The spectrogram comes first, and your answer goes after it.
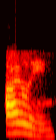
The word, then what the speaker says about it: Eileen: first speaker today is elaine okay i'm unmuted okay it's eileen thank you mayor that's okay everyone gets my name wrong and i'm always sensitive enough to correct it uh i live at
